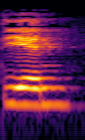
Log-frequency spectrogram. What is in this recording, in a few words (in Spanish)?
"tien", Silabas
